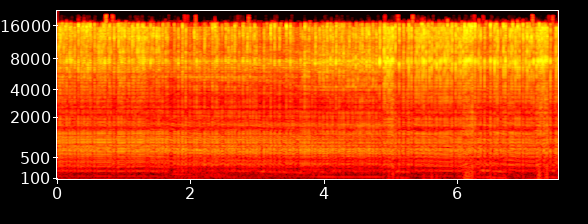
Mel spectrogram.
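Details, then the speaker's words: Homelite Super Mini chainsaw in cold weather, low jet about 1.5 turns out: it screams at a high, steady rev and won't drop back to idle. Hanging high idle; an air leak is suspected but unconfirmed. "This is a perfect example of a saw that probably has an air leak."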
